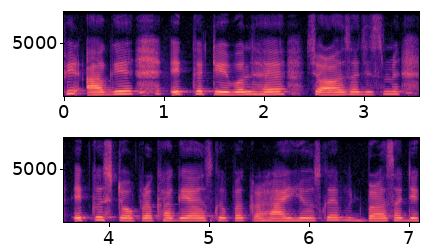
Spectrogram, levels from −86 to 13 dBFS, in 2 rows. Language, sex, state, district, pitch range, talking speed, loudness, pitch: Hindi, female, Chhattisgarh, Sukma, 210-230 Hz, 175 wpm, -17 LUFS, 220 Hz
